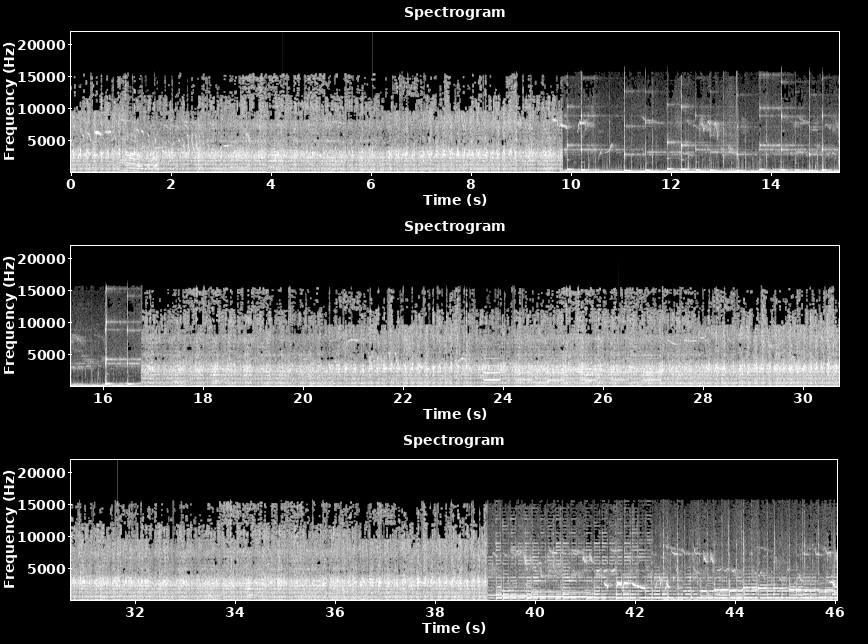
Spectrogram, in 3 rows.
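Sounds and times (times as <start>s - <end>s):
large vehicle engine running: 0.0s - 46.0s
reversing alarm beeping: 3.1s - 4.4s, 9.8s - 18.6s, 23.2s - 28.5s, 33.3s - 34.8s.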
